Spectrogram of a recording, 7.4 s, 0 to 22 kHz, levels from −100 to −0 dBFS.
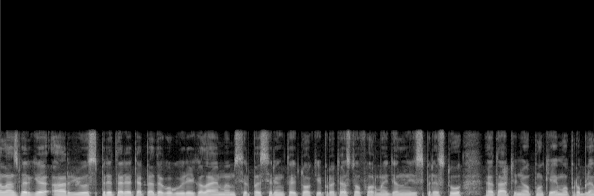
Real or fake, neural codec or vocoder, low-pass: real; none; 7.2 kHz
